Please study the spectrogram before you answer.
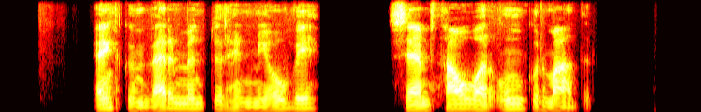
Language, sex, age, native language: Icelandic, male, 60-69, Icelandic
